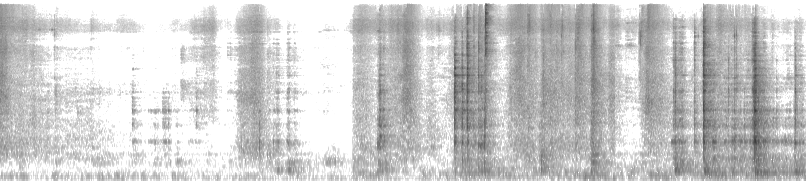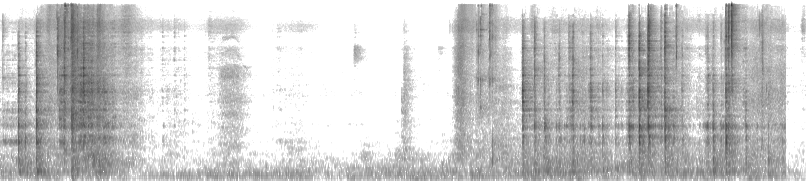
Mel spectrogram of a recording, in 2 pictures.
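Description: Metal clamps being set and tightened on a tractor battery compartment cover in a workshop, heard as bursts of clanking, ticking and scraping metal contacts with quiet gaps between them.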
